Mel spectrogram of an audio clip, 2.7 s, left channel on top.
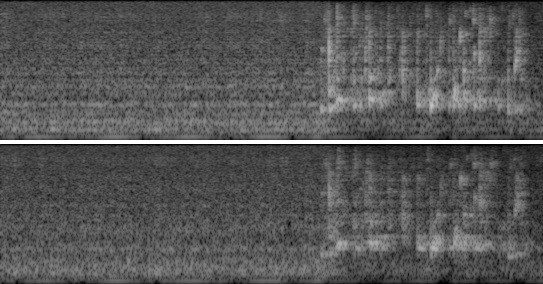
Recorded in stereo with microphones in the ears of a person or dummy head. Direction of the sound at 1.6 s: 30° left (ahead or behind).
